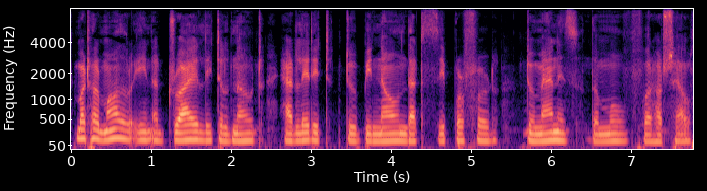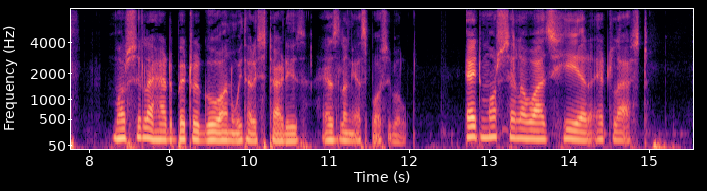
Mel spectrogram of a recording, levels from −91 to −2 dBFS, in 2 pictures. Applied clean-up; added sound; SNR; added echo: none; none; none; none.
